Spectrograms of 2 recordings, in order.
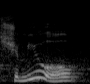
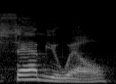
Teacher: Judah used the sheen, the SH, and the house of Israel used the samek, the S.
